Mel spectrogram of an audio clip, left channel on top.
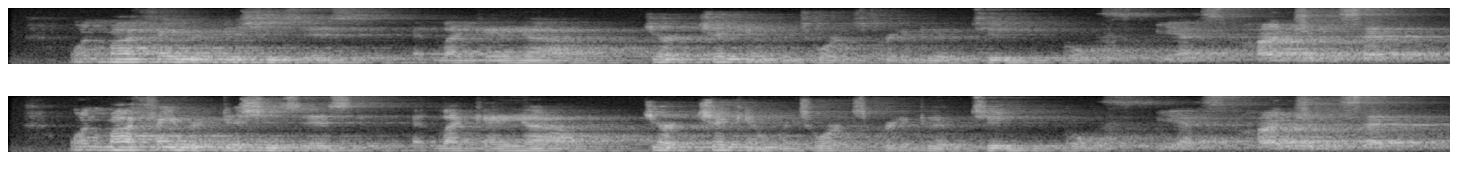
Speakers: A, on the right; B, on the left.
A: one of my favorite dishes is like a uh, jerk chicken, which works pretty good too.
B: Oof, yes, one hundred percent.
